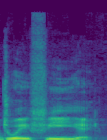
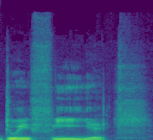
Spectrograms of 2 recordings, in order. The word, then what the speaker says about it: Due Figlie: It's called Due Figlie. The G is silent, but you enunciate Due Figlie.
